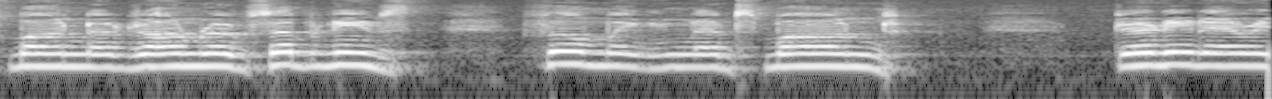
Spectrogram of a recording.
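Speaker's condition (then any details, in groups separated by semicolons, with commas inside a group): Cerebral palsy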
